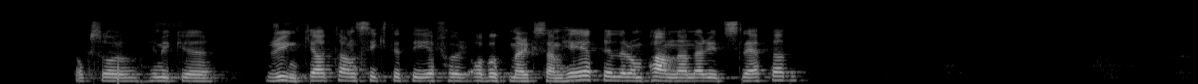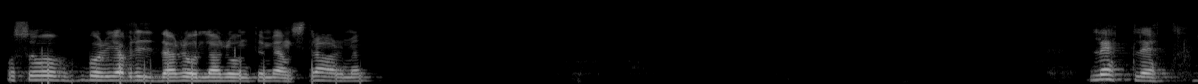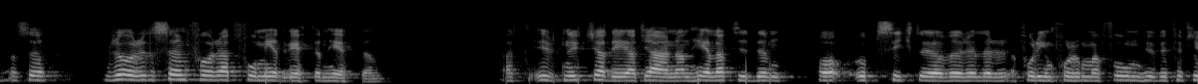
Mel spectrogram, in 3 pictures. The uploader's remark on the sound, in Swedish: Lektionen är en liveinspelning som följer deltagarnas rytm.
